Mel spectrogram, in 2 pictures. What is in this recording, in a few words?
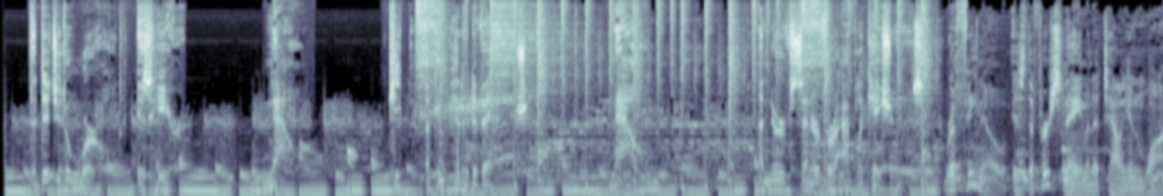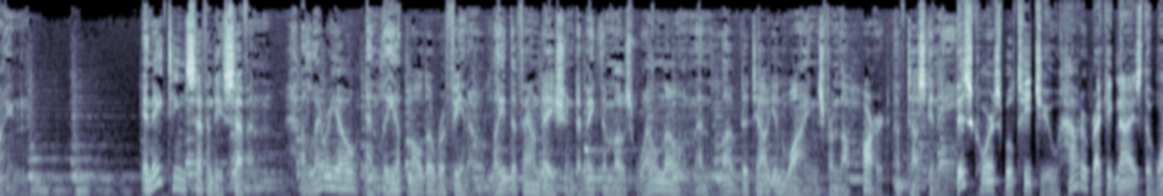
Narration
